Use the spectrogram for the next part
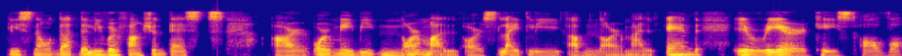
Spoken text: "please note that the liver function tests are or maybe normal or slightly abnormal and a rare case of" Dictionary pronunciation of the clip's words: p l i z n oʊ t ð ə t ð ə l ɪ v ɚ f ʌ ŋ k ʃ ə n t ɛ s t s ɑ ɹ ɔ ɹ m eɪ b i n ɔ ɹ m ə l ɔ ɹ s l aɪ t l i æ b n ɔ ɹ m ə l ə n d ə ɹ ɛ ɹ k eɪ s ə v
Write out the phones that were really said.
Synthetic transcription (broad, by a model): p l i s n oʊ t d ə t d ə l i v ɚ f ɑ ŋ k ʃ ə n t ɛ s t s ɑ ɹ ɔ ɹ m eɪ b i n ɔ ɹ m ə l ɔ ɹ s l aɪ t l i æ b n ɔ ɹ m ə l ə n d ə ɹ ɛ ɹ k eɪ s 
